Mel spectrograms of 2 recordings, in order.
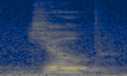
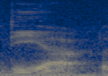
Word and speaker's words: Diop: Uh, Sheikh Anta Job is mispronounced Diop,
